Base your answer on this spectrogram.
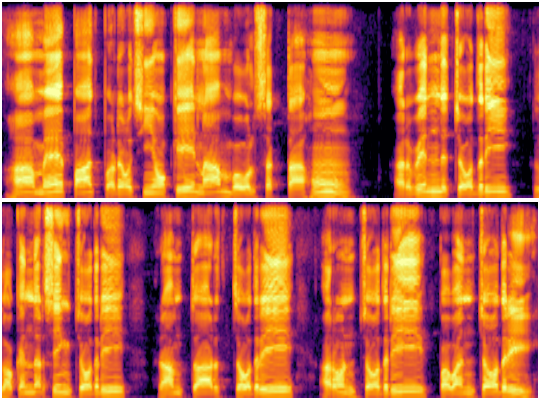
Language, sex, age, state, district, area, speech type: Hindi, male, 18-30, Rajasthan, Karauli, rural, spontaneous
